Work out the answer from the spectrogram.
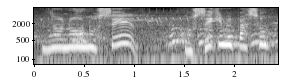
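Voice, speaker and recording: A woman's voice: sits high, animated, measured pace, heavy background noise. An actress playing an anxious, homely middle-aged Chilean mother with a hesitant way of talking in a radio drama. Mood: dazed, reassuring.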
